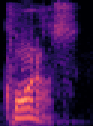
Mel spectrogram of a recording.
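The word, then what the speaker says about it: Qo'noS: do you say it the Klingon homeworld III Corps knows Corps knows that's how it's pronounced and he goes to defend the house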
